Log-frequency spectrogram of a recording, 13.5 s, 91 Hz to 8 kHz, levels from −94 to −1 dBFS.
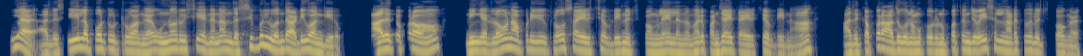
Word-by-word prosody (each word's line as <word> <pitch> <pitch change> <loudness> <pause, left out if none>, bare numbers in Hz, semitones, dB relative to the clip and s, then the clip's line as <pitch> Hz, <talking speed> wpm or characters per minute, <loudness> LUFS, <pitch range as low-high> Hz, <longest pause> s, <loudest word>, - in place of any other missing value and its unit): இல்ல, - - 0 0.3
அது 120 0 -3
சீல 180 +5 +3
போட்டு 170 -1 -1
உட்ருவாங்க. 135 -3 -1 0.2
உன்னொரு 160 +4 +1
விஷயம் 160 +2 -2
என்னனா, 135 +3 0
அந்த 135 -3 0
சிபில் 200 +2 -1
வந்து 155 +2 +1
அடிவாங்கிரும். 125 -8 0 0.5
அதுக்கப்பறம் 155 -2 +3 0.5
நீங்க 140 0 +3 0.2
லோன் 180 +6 +2
அப்டி 150 0 -3 0.2
குளோஸ் 165 +3 -2
ஆயிருச்சி 140 -1 +1
அப்டினு 135 0 -1
வச்சுக்கோங்களே, 130 0 -2
இல்ல 125 -2 -1
இந்த 120 0 -4
மாரி 140 +2 0
பஞ்சாயத்து 130 0 +1
ஆயிருச்சி 115 +3 -2
அப்டினா, 105 -1 -7 0.6
அதுக்கப்பறம் 140 +8 +1
அது 145 - 0 0.2
நமக்கு 130 +1 -2
ஒரு 130 - -3
35 140 +2 -2
வயசுல 160 -1 0
நடக்குதுனு 140 +1 -2
வச்சுக்கோங்க. 115 -1 -6
140 Hz, 150 wpm, -24 LUFS, 130-155 Hz, 0.6 s, சீல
